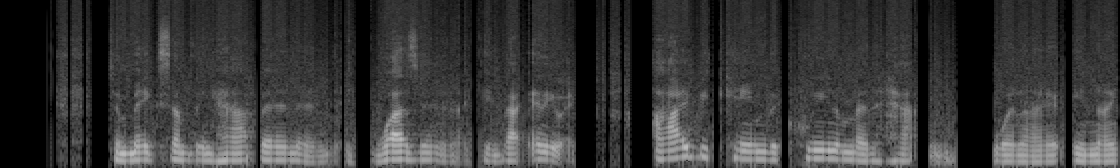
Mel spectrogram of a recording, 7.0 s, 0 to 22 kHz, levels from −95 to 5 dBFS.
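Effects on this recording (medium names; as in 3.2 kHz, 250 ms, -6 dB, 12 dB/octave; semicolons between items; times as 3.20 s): chopped level 11 Hz, depth 60%, duty 70%; a quantiser's noise floor 8-bit, dither none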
